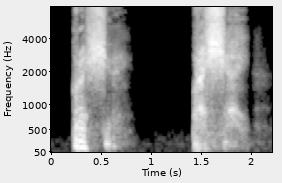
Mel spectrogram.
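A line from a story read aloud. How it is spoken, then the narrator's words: Whispered. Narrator (Russian): прошептала мадам Пелажи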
